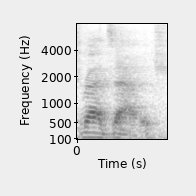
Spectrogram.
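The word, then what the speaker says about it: Radziewicz: But if you're really into pronunciation, it's Radzievich. It's a Polish spelling convention, but the family's from Lithuania.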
